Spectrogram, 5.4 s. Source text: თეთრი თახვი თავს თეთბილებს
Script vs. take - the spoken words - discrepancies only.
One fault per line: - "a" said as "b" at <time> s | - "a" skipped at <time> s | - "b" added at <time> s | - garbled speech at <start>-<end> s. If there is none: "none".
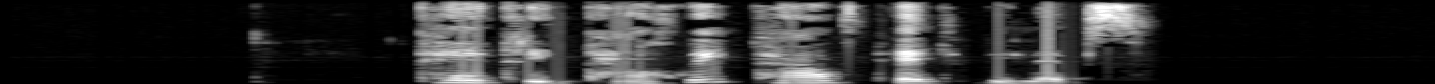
none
